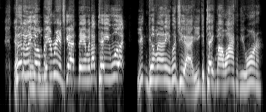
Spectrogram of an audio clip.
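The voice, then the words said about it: Put-on Southern US accent. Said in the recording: “That's a Pennsylvania accent... That's my southern white man accent. It's universal.”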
